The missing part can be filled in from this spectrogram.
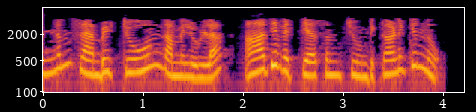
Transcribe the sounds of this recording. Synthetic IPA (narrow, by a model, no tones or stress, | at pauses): ɳːɐmsaːmbɨɭtuːnt̪ɐmːiluɭːɐ | aːd̪jɐʋjɐt̪jaːsɐmt͡ɕuːɳɖikʲːaːɳikʲːunːu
